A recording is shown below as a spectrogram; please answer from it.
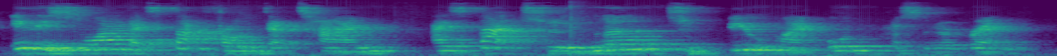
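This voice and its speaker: A woman with Mandarin as her gives an online presentation. Her voice sits a touch high and sounds off-mic, as if from across a room. Echo rings around every phrase, and she restarts her sentences eagerly. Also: lively intonation, unhurried, a bit bright. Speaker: webinar speaker. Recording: echoey room audio from a distance.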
